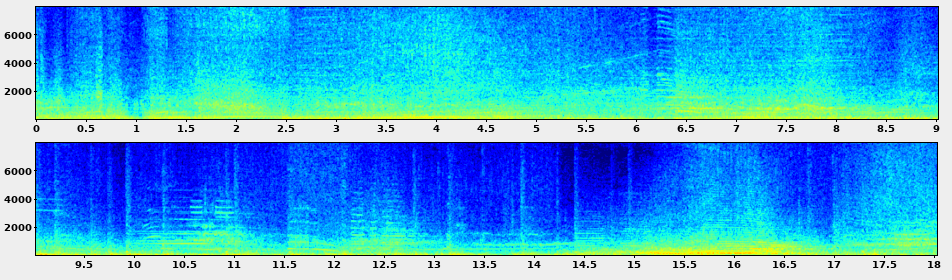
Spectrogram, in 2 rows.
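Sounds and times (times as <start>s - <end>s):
car engines revving: 0.0s - 18.0s
tyres on a wet road: 0.0s - 18.0s.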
